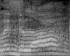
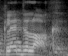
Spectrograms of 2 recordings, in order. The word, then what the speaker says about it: Glendalough: How do I say this brand now? – I told you we like to make things hard to pronounce. – Glendalough. – Glendalough. – Glendalough. – So think of your locks here, or think of the Loch Ness Monster.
